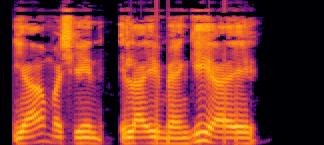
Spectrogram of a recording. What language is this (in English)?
Lasi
